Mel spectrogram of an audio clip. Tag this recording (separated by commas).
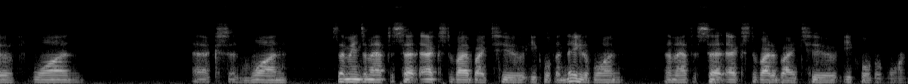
inside a small room, Speech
